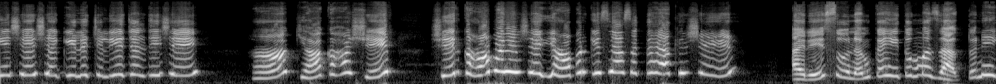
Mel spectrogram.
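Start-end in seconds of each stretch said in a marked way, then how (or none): 2.5-7.3 higher and louder, startled; can't believe a lion is here; shocked disbelief. Acted. Mother hears there is a lion. (चौंककर ऊँची तेज़ आवाज़)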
